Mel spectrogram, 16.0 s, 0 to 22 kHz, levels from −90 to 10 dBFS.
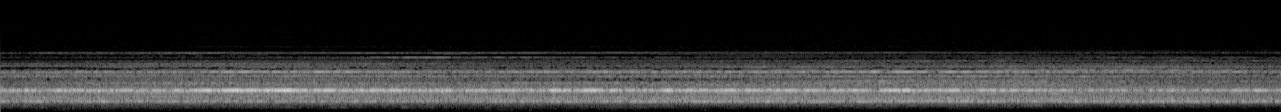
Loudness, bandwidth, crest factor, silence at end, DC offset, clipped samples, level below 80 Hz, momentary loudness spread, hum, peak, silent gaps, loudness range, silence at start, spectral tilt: -23 LUFS; 3.4 kHz; 14 dB; 0 s; under 0.1%; under 0.1%; under -90 dBFS; 11 LU; none; -8 dBFS; none; 7 LU; 0 s; -3.5 dB/octave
